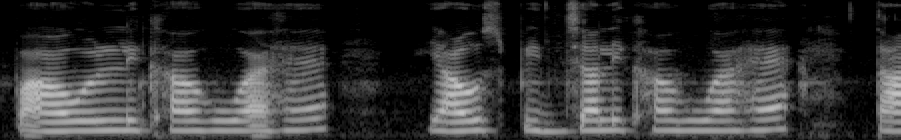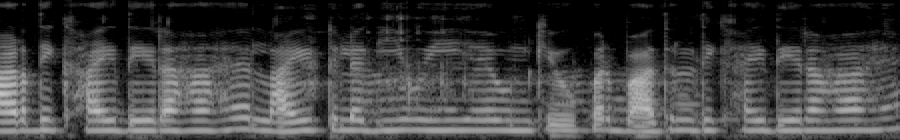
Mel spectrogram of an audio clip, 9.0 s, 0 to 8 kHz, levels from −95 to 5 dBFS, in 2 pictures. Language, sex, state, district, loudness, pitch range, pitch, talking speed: Hindi, female, Uttar Pradesh, Gorakhpur, -29 LUFS, 210-220 Hz, 215 Hz, 160 wpm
